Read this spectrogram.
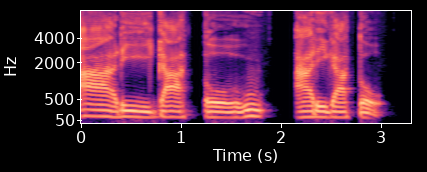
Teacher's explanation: They're all kind of equal timed, right? That's mora timed.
